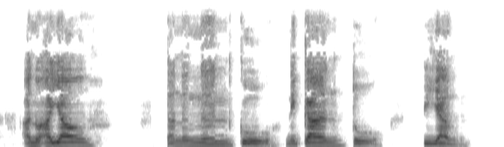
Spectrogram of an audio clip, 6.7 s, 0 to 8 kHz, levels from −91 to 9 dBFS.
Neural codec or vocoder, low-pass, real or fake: none; 7.2 kHz; real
